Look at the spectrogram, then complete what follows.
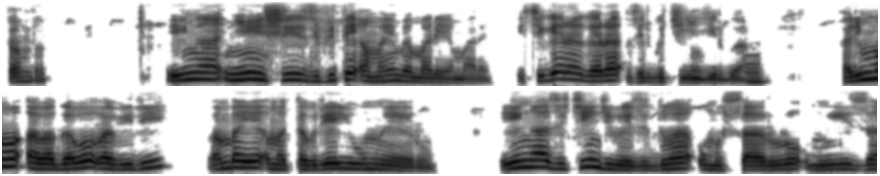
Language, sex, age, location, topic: Kinyarwanda, female, 50+, Nyagatare, agriculture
